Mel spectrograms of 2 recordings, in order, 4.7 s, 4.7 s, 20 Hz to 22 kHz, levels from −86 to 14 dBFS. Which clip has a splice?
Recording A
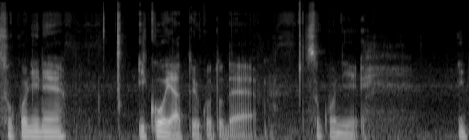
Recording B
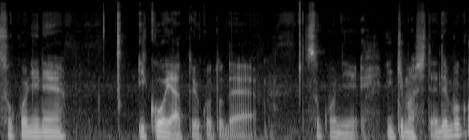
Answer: B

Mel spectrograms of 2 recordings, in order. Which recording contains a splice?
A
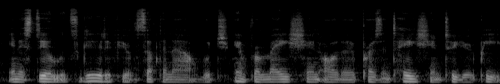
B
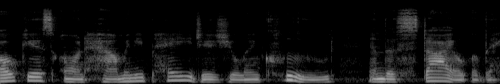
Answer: A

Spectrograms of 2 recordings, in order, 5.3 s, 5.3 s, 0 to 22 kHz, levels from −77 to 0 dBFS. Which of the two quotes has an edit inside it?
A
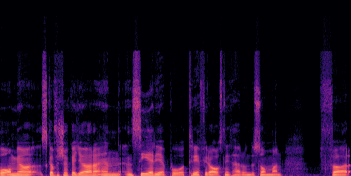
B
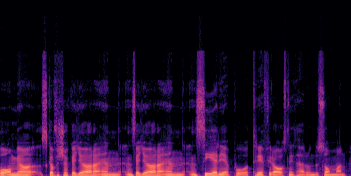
B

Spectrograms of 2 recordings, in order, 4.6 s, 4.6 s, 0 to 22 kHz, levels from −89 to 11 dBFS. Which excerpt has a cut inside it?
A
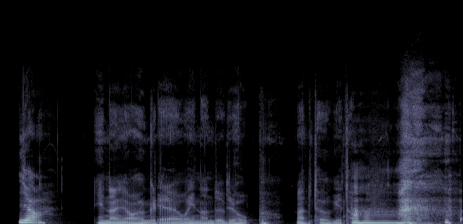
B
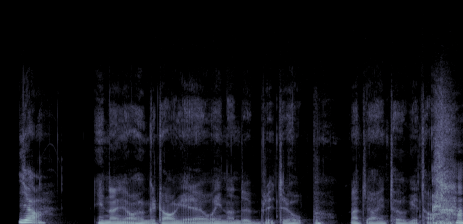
A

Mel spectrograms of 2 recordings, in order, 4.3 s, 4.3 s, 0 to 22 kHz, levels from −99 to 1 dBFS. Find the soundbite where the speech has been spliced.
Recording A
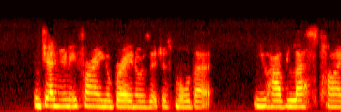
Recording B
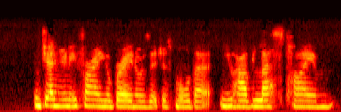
B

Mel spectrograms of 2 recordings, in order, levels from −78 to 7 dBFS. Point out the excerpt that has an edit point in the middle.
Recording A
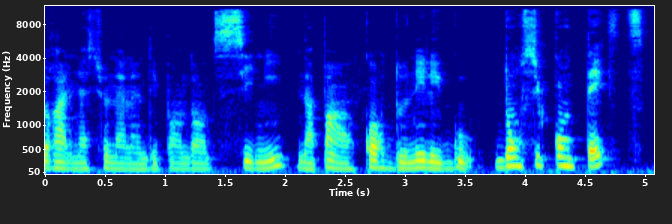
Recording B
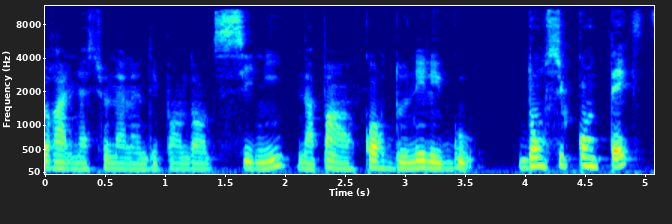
A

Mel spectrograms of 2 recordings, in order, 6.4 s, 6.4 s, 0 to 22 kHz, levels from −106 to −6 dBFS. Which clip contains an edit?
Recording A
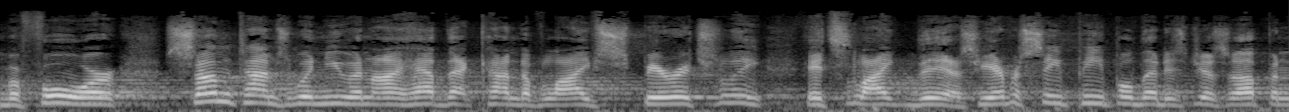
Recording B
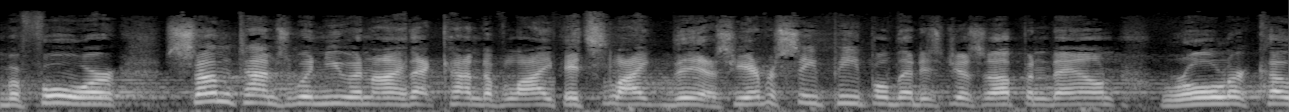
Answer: B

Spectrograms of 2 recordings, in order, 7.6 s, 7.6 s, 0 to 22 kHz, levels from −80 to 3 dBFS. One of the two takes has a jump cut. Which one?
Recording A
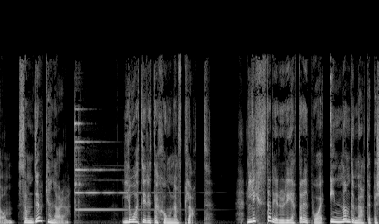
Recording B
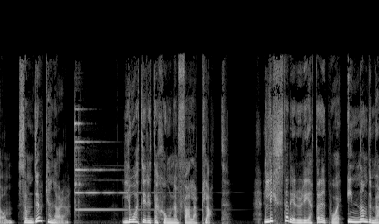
A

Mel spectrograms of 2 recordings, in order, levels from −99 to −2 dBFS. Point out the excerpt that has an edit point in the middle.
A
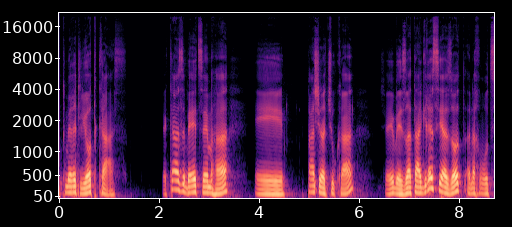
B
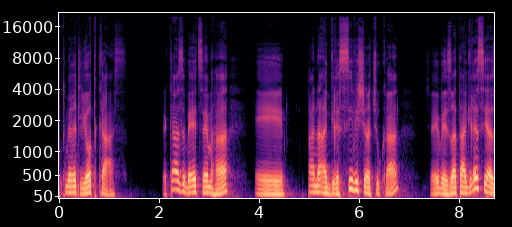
A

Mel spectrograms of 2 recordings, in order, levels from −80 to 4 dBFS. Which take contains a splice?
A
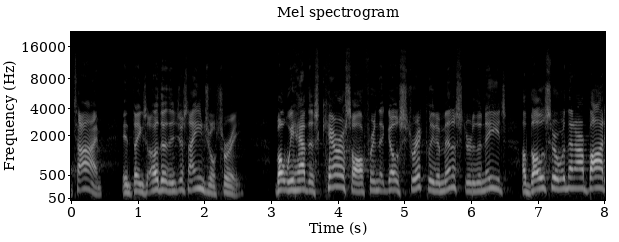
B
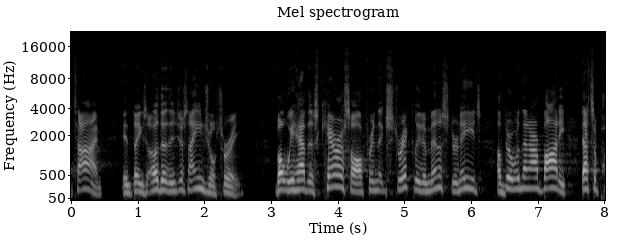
B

